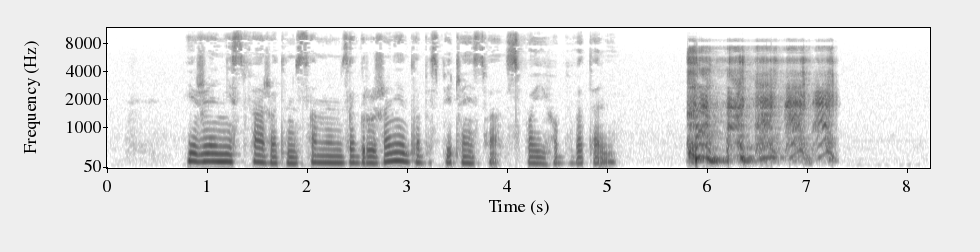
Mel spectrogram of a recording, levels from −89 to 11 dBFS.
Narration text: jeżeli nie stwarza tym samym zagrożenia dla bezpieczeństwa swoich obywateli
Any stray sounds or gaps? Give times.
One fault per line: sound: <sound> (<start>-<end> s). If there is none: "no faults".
sound: laugh (5.8-7.4 s)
